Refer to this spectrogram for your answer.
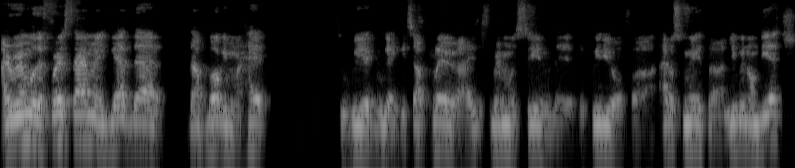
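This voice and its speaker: A man with a Spanish accent speaks at a very fast pace. His pitch is medium, with ordinary variation. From Cuba. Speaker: rock guitarist. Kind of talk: casual chat.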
